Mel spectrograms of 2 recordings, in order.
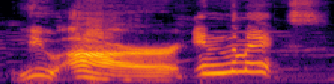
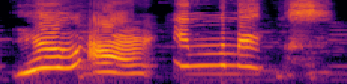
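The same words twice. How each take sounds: First: It is said in a normal voice. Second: It is said in a high, modulated voice.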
